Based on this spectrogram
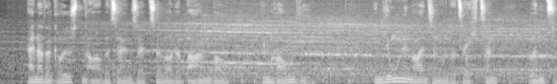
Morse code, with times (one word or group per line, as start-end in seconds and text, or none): none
